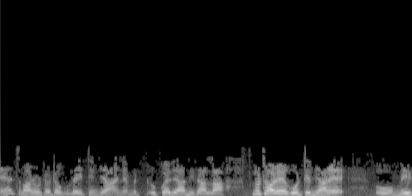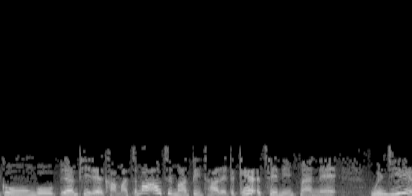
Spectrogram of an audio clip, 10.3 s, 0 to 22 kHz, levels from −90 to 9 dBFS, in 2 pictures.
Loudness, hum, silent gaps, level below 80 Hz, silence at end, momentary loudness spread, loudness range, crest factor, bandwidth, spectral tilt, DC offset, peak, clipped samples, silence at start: -21 LUFS; none; none; -70 dBFS; 0 s; 10 LU; 2 LU; 18 dB; 5.8 kHz; -2.5 dB/octave; under 0.1%; -4 dBFS; under 0.1%; 0 s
